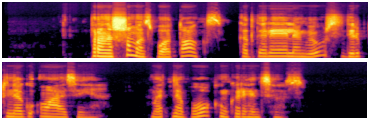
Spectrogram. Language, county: Lithuanian, Vilnius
